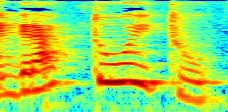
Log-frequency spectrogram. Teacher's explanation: O que nós temos na construção gráfica dessas palavras é um ditongo fechado e decrescente. U é vogal e I semivogal. As vogais não são, portanto, pronunciadas separadamente, o correto é gratuito.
